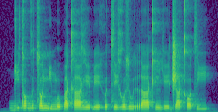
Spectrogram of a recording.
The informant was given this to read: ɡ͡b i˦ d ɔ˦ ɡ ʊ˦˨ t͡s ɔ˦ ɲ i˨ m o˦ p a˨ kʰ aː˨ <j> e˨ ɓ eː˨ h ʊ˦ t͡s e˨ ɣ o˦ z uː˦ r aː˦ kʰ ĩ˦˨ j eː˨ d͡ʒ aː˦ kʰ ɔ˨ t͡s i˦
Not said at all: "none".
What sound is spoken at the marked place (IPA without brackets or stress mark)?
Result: ɣ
